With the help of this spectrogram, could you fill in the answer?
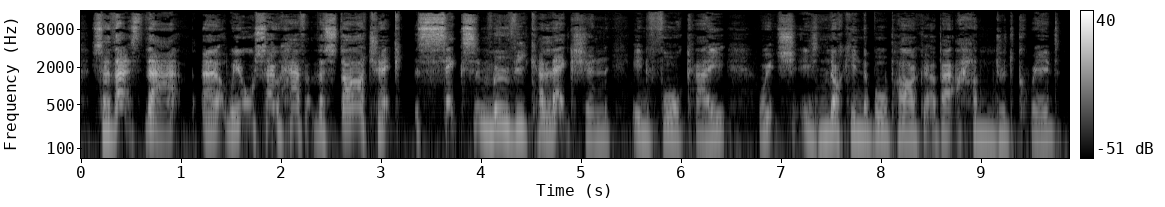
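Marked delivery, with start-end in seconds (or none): none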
